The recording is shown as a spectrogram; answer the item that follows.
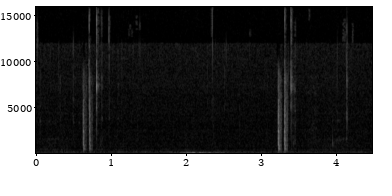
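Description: Two brief clusters of computer mouse clicks, one about a second in and one near the end, over quiet room tone.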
